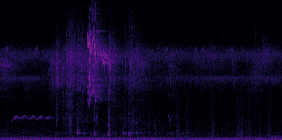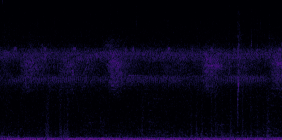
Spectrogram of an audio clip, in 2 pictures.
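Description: Quiet outdoor ambience: a steady high-pitched drone typical of an insect chorus, over a low rumble. A brief rustling crackle comes about two seconds in, just after a short faint whistle-like note.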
